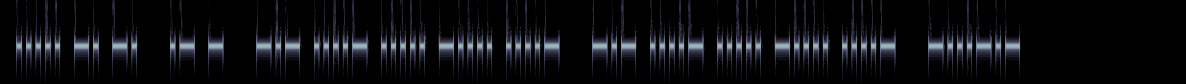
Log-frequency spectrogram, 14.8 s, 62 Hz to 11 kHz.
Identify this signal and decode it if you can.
Morse code, heard as a keyed tone, about 20 wpm, 650 Hz. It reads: 5NN AT K4564 K4564 <BK>
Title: POTA QSO Practice - 20wpm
